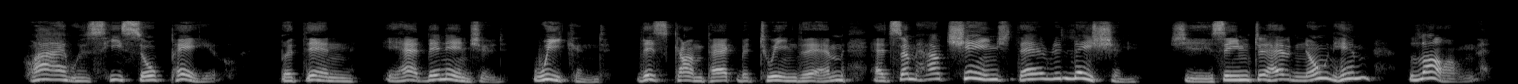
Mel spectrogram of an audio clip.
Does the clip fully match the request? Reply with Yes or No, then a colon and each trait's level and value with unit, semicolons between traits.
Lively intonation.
Yes: wide, 5.7 semitones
